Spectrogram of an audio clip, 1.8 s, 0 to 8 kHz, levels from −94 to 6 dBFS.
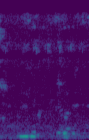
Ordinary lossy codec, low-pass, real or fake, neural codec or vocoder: MP3, 32 kbps; 7.2 kHz; real; none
